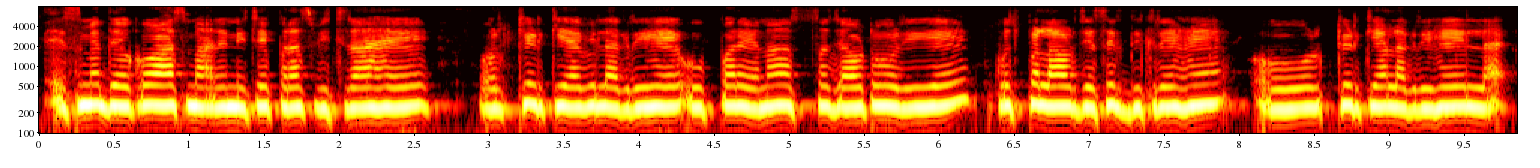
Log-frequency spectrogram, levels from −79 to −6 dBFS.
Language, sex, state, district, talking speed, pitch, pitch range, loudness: Hindi, female, Rajasthan, Churu, 205 wpm, 245 Hz, 235-255 Hz, -16 LUFS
